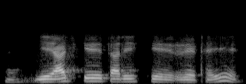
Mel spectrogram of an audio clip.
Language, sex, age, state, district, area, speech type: Urdu, male, 18-30, Delhi, North West Delhi, urban, conversation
